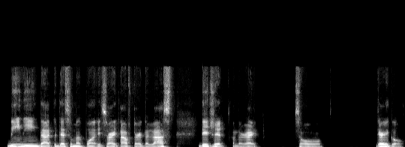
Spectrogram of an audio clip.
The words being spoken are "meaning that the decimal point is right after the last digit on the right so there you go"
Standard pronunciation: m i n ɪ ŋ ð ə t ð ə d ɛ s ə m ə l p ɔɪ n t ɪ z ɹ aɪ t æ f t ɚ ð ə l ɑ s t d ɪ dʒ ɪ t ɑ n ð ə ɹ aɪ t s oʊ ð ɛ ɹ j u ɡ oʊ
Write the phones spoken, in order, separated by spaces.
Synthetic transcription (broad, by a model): m i n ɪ ŋ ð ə t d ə d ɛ s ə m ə n p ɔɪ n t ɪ s ɹ aɪ t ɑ f t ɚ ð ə l ɑ s t d ɪ dʒ ɪ t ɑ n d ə ɹ aɪ t s oʊ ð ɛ ɹ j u ɡ oʊ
